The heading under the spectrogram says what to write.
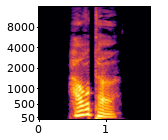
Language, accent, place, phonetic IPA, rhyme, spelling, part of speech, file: German, Germany, Berlin, [ˈhaʁtɐ], -aʁtɐ, harter, adjective, De-harter.ogg
- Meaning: inflection of hart: 1. strong/mixed nominative masculine singular 2. strong genitive/dative feminine singular 3. strong genitive plural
